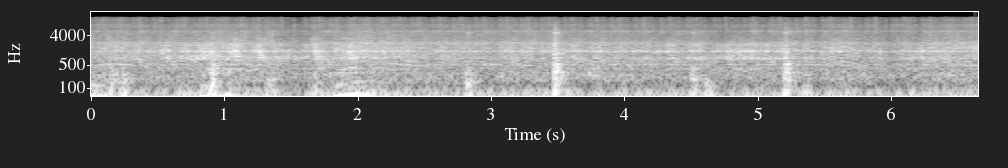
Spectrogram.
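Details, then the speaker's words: BMW E60 (Copart car) on replacement eBay ECU, no coolant, no leaks, cam sensor bank 1 code: low uneven idle with scattered irregular ticks and surges; owner suspects garbage fuel. "But it was starting to idle. I think it's just a fuel, just total freaking garbage."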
